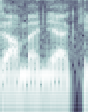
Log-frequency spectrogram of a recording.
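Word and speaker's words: Arts Magnac: Rien que le nom, les Armagnacs. Ouais. Je l'ai pas dit à nos auditeurs, mais ça s'écrit Ar, A-R-T-S, Magnac, comme des maniaco-dépressifs.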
